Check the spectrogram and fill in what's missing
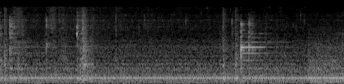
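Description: Ginger paste and spices sautéing in oil in a pan for orange chicken, giving a steady close sizzle with occasional stirring scrapes and clinks, no talk.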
